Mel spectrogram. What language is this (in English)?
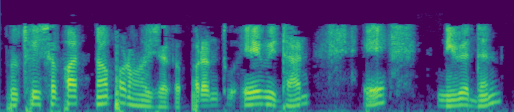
Gujarati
